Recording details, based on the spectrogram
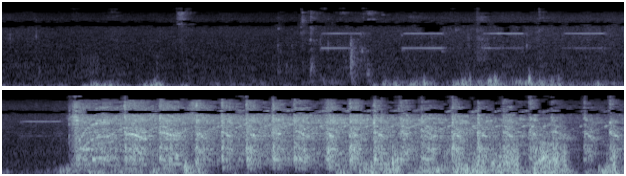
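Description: A chime sounds, then the starter cranks steadily at about four beats a second and the diesel never fires: cranks but won't start.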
